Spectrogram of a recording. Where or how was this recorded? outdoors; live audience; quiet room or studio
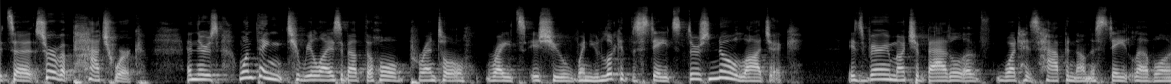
live audience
